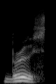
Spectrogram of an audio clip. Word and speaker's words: Brus: Hi and welcome to another edition of the Trust Cast Show and I'm really happy to have with me today Caleb Bruce. Did I pronounce the last name correctly, Caleb?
